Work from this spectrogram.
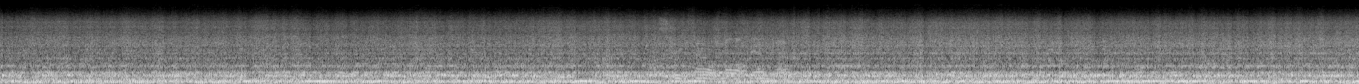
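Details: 1980s Ariston by Colston Electronic 3000 spin dryer, auto pump version, spinning towels toward 3,000 rpm, lid held: steady loud whirring drum and low hum holding even speed; smooth, normal spin cycle.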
